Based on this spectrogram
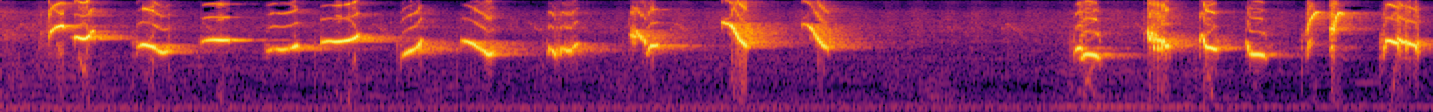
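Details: Lively greater green leafbird song meant to excite a caged bird that has stopped singing: a fast varied string of loud slurred whistles, a brief pause, then more sharp chirping phrases, with a faint low hum behind.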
